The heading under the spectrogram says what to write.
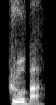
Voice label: "crowbar", Indian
